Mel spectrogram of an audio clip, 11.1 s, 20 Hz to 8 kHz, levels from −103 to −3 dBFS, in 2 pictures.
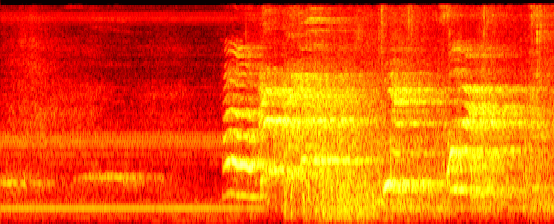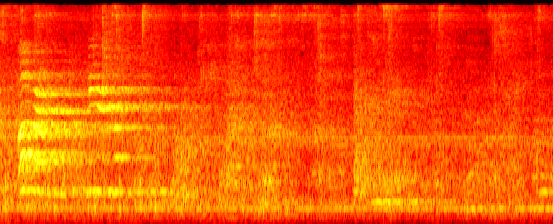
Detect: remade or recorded recorded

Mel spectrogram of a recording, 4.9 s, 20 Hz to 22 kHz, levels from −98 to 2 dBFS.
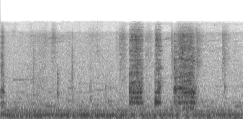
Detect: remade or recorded recorded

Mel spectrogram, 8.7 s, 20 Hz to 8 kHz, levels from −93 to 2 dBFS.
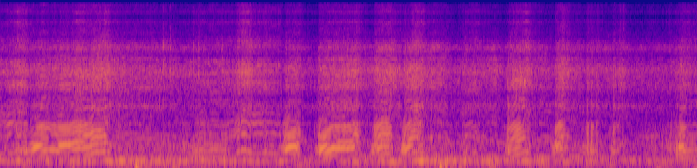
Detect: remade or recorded recorded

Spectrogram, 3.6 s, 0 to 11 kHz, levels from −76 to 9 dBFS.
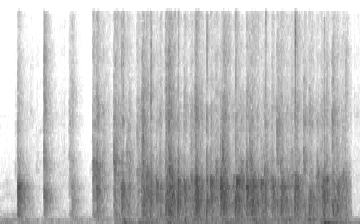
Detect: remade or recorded recorded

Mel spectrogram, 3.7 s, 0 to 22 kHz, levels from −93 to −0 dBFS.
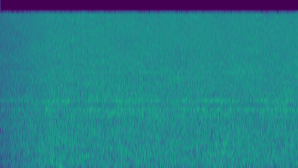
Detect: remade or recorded remade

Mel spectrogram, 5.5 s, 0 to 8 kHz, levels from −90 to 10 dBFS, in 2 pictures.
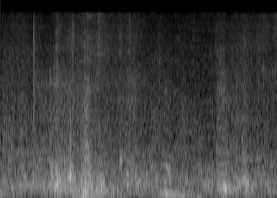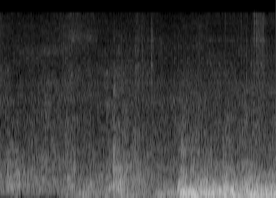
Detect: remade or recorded remade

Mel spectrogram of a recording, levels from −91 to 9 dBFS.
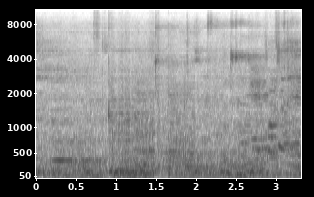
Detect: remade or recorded remade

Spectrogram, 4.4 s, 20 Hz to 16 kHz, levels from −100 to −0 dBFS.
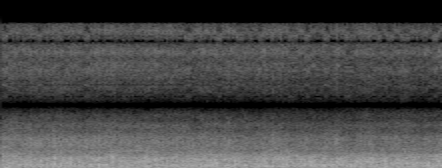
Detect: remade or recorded remade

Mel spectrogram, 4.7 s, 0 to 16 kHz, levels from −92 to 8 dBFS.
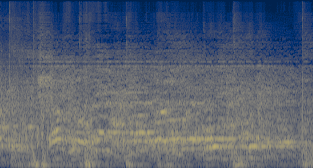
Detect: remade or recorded remade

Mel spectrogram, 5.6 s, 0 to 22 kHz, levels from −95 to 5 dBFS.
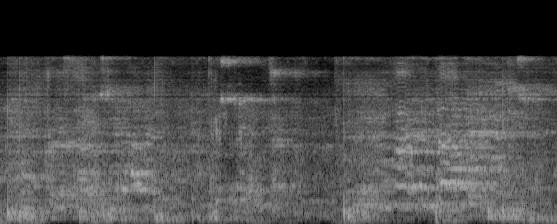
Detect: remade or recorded remade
